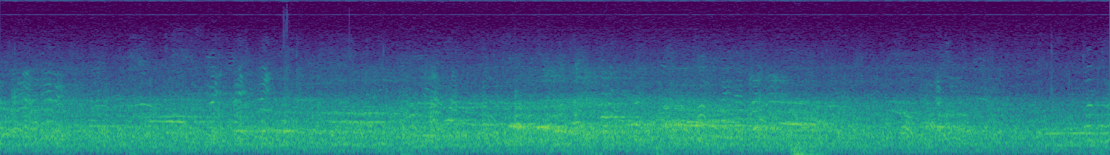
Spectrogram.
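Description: A large crowd roars and chants in a big stadium.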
